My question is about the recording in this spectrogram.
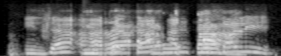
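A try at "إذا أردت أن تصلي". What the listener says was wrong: Ya, baik.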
